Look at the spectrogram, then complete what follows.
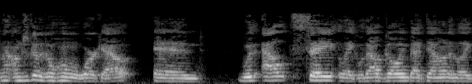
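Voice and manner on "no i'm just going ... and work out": normal talking voice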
